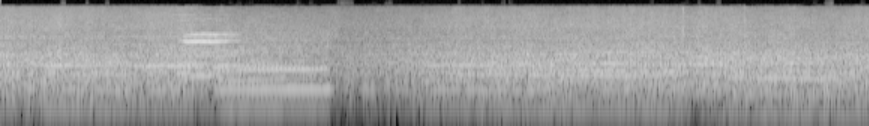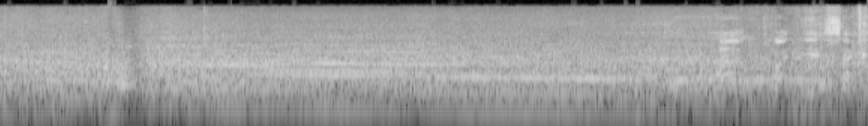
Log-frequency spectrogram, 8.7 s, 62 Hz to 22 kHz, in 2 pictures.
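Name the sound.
Ferrari F430 Scuderia accelerating, engine revving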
